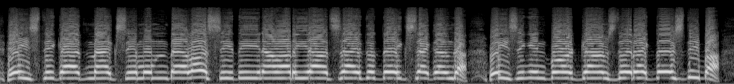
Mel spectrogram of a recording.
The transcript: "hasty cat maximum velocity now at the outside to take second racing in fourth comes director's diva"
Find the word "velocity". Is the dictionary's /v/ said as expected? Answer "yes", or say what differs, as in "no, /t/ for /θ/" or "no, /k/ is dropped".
no, /b/ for /v/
